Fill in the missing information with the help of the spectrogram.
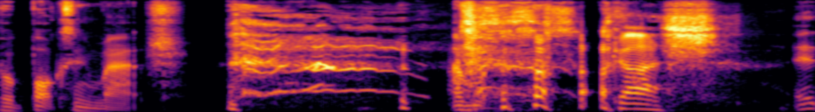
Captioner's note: wheeze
